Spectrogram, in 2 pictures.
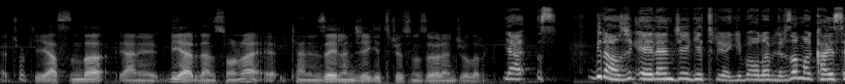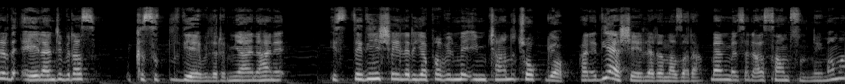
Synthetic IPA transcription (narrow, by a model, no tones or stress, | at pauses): ɛ̰t͡ʃʰo̞kijiaslˠɯnd̪ajaːnibijæɾd̪ænso̞nɾacʰɛnd̪imizɛejlʲænd͡ʒejɛɟe̞t̪ʰiɾijo̞sunuzø̞ːɾænd͡ʒio̞lˠaɾakja | biɾazd͡ʒɯkejlʲænd͡ʒejɛɟe̞t̪ʰiɾijo̞ɟibio̞lˠabilʲiɾizamakʰajseɾd̪ɛʔejlʲænd͡ʒɛbiɾaz̥ | kʰɯsɯt̪ʰlˠɯd̪ije̞bilʲiɾimjaːnihaniː | st̪ʰe̞d̪iːnʃe̞jlʲe̞ɾijapʰabilʲmɛimcʰaːnɯt͡ʃʰo̞kjok̚hanid̪ijæɾʃe̞jlʲeɾd̪ɛnazaɾambænmese̞lʲaːsampsuŋlˠujumama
